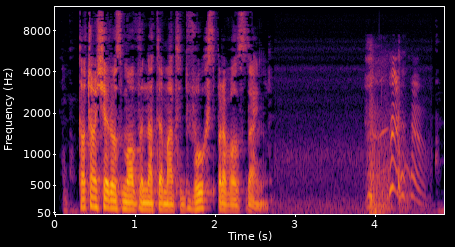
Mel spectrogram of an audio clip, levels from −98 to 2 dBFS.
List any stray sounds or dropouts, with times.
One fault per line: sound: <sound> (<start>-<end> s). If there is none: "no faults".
sound: cough (3.9-4.7 s)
